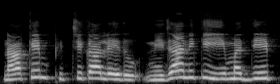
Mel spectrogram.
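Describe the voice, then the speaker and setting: A woman's voice: high voice, normal speed, natural voice. A woman reading a storybook voices a young woman in love who speaks earnestly and pleadingly. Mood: defiant.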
